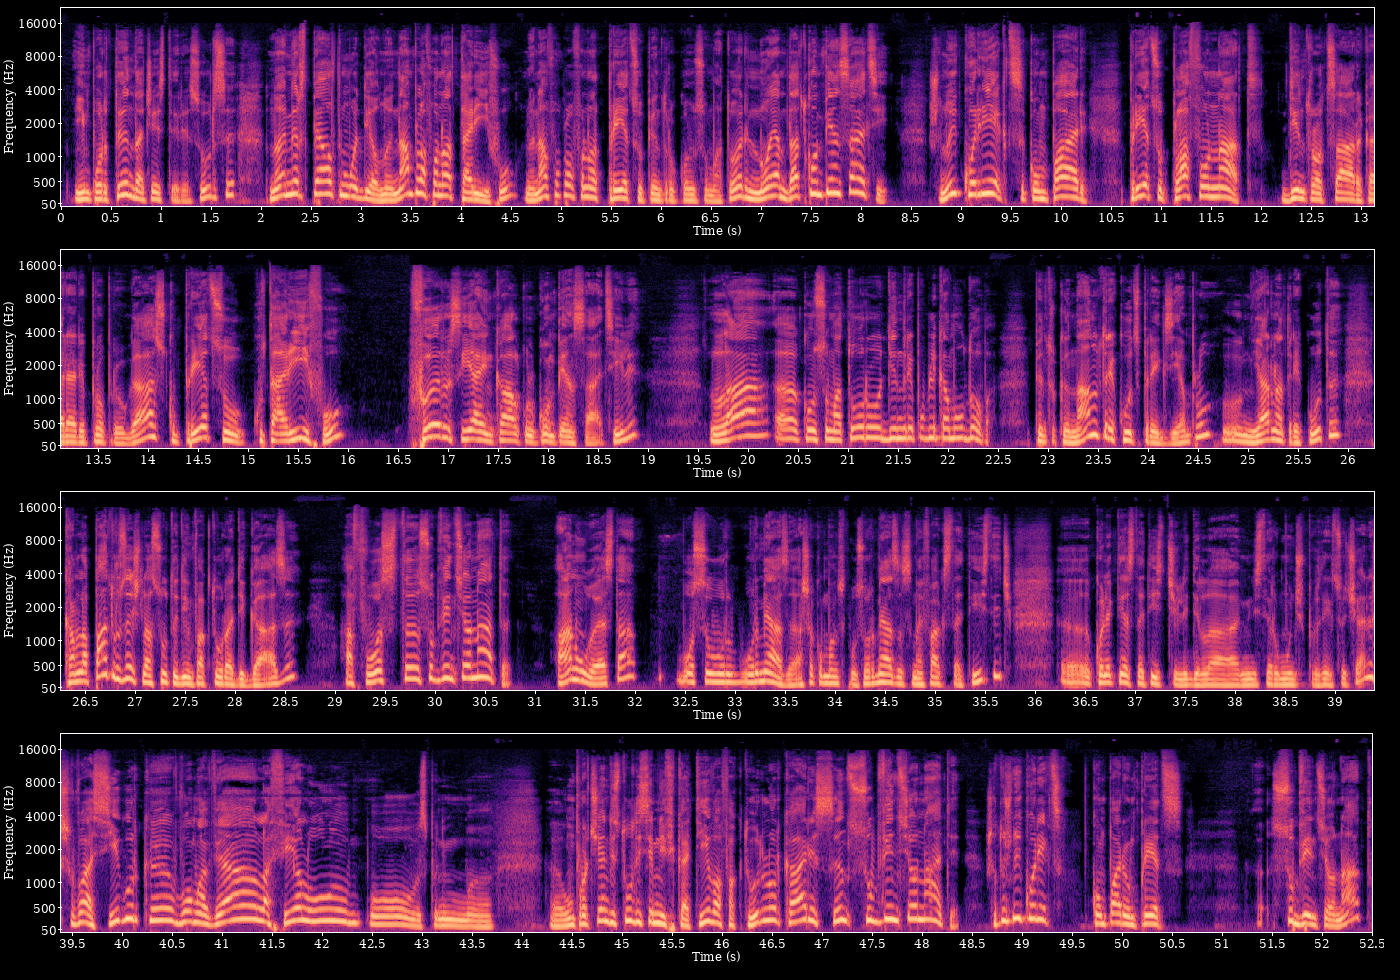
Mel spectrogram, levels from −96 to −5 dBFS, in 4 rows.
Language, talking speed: Romanian, 140 wpm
